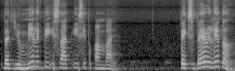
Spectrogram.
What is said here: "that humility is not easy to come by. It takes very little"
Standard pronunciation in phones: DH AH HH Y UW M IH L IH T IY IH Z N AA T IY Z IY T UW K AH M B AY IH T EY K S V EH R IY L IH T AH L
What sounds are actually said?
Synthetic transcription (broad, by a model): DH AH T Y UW M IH L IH T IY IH S N AA T IY S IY T UW K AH M B AY T EY K S V EH R IY L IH T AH L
